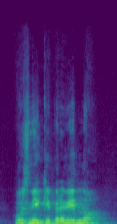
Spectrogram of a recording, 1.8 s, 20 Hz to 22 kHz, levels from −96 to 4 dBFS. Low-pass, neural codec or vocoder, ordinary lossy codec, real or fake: 19.8 kHz; codec, 44.1 kHz, 7.8 kbps, Pupu-Codec; none; fake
